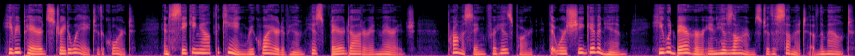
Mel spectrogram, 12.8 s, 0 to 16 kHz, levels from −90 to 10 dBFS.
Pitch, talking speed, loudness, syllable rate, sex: 175 Hz, 190 wpm, -19 LUFS, 4.8 syllables/s, female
